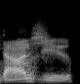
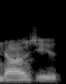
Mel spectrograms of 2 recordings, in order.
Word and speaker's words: D'Anjou: it's Darion D'Anjou, as as Natasha so well pronounced it, Darion D'Anjou.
